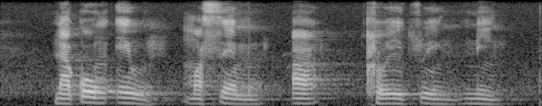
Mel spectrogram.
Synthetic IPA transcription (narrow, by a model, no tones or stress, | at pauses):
nakʼoŋ̩eʊmasɛmɔa | t͡ɬʰɔet͡sʼweŋ̩neːŋ̩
